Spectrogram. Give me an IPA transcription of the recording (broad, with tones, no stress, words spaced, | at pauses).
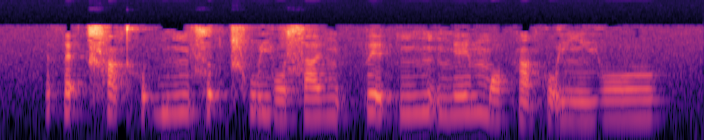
θɛ˦ʔt͡ɕʰã˦˨kʰʊ˦ʔ bĩ˦ sʰʊ˦ʔt͡ɕʰṵ˦˨ jo˨sʰa˦ɪ̯ŋʊ˦ʔ pḛ˦˨ɪ̯kĩ˦ŋĩ˦˨ŋe˦ mɔ˨kã˦˨ko̰˦˨jĩ˨ jo˦ʊ̯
